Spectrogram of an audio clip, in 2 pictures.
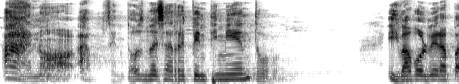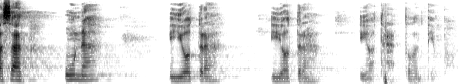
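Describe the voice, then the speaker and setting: A man preaching a sermon with a Mexican Spanish accent, animated and acting out examples while addressing the congregation. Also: on the high side, unhurried, creaky, pauses often. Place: church. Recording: reverberant church hall.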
